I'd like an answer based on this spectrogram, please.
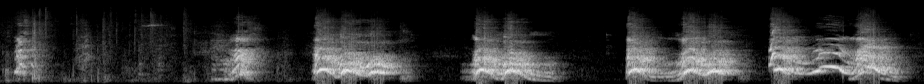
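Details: Excited barking from Jerry, a Jack Russell x beagle cross, aimed at a full-breed beagle down the road: a few soft early yelps build into loud, harsh barks spaced about a second apart, with a person calling his name between them.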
